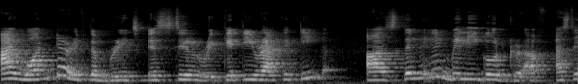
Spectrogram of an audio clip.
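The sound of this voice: Unforced reading voice, its pitch varying in an ordinary way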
